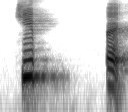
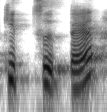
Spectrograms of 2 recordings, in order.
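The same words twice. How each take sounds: First: "kitte" dengan jeda singkat sebelum te, pelan; kitte dengan t ganda. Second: "kitsute" dengan tsu diucapkan penuh; kitsute salah. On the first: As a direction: tahan konsonan t sebentar dalam "kitte". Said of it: "tapi jadi kitte". ("kitte" diucapkan pelan dengan t ganda) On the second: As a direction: sebut "tsu" jelas dalam "kitsute". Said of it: "Dibacanya bukan kitsute". ("kitsute" dibaca tiga suku kata dengan tsu) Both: Shown as a demonstration.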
